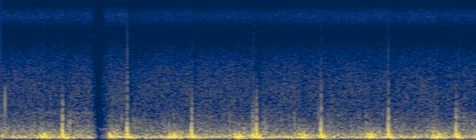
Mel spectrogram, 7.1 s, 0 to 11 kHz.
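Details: Aortic regurgitation murmur auscultated at the mid left sternal border, 3rd intercostal space, with a regular heartbeat near 60 per minute over a low rumbling background.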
